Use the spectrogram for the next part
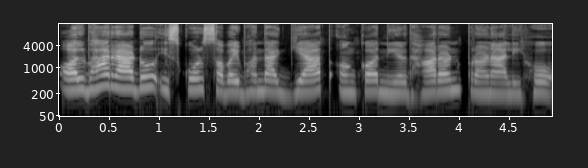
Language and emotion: Nepali, neutral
